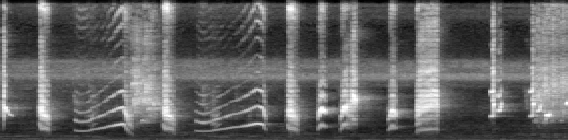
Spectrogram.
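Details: Long-tailed shrike gives clear rising whistles, several in a row, mixed with harsh scratchy bursts and short sharp notes.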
